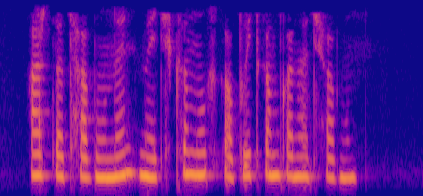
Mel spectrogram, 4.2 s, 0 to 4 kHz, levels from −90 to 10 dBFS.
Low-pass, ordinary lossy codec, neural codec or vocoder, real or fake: 3.6 kHz; MP3, 32 kbps; none; real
